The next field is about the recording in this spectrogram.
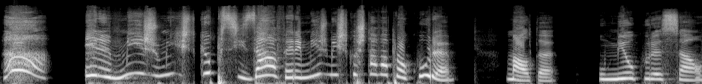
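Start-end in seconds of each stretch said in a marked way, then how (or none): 0.0-4.6 much higher, delighted shoppers' cry; loud happy exclamation. Retold or imitated. Lady in shop finds item, higher delighted exclamation. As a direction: exclaim it high like a thrilled stranger. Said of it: "ela exclamou bem alto assim".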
